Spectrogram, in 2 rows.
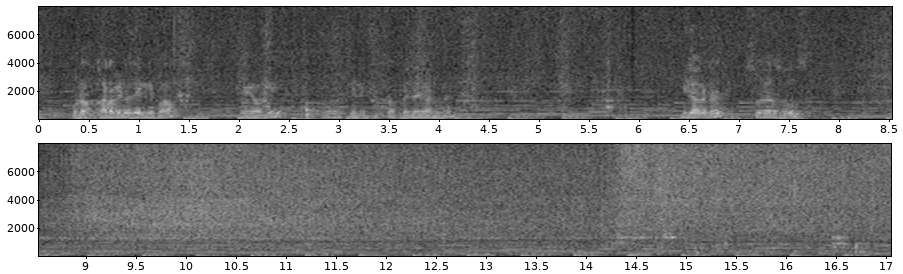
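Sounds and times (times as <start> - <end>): food sizzling in hot oil: 0.0 - 17.0
wooden spatula stirring: 1.3 - 5.9.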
